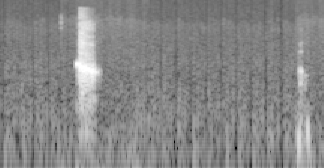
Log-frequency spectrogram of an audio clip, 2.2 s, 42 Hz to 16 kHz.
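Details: One brief hissing spray puff, then a faint soft sound: a metered-dose inhaler pressed in a COPD and asthma inhaler-technique demonstration, after lung emptying and before a 5–10 second breath hold.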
